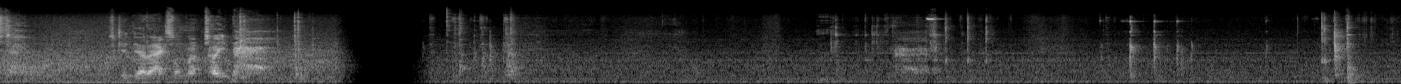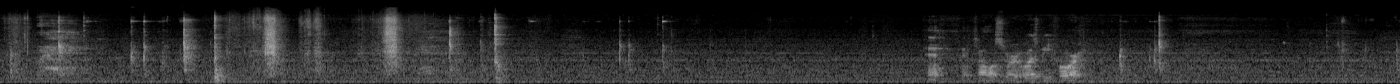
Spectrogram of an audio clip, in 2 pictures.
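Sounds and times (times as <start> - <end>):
hand tools clinking and scraping: 8.2 - 9.9.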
